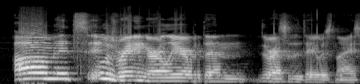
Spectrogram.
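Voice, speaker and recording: In an American accent, the speaker talks at a fairly quick pace, with audible room echo. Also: man. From Brooklyn, New York; New York. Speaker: self-help youtuber. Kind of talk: interview. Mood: relaxed, reflective. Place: home room. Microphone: headset.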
